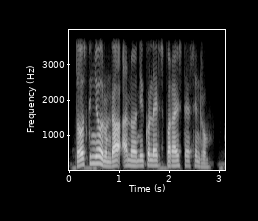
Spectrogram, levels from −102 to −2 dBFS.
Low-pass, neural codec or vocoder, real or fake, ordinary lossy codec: 3.6 kHz; codec, 16 kHz, 4 kbps, X-Codec, HuBERT features, trained on balanced general audio; fake; none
